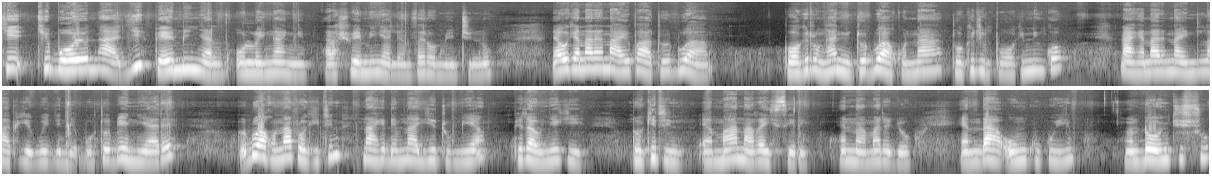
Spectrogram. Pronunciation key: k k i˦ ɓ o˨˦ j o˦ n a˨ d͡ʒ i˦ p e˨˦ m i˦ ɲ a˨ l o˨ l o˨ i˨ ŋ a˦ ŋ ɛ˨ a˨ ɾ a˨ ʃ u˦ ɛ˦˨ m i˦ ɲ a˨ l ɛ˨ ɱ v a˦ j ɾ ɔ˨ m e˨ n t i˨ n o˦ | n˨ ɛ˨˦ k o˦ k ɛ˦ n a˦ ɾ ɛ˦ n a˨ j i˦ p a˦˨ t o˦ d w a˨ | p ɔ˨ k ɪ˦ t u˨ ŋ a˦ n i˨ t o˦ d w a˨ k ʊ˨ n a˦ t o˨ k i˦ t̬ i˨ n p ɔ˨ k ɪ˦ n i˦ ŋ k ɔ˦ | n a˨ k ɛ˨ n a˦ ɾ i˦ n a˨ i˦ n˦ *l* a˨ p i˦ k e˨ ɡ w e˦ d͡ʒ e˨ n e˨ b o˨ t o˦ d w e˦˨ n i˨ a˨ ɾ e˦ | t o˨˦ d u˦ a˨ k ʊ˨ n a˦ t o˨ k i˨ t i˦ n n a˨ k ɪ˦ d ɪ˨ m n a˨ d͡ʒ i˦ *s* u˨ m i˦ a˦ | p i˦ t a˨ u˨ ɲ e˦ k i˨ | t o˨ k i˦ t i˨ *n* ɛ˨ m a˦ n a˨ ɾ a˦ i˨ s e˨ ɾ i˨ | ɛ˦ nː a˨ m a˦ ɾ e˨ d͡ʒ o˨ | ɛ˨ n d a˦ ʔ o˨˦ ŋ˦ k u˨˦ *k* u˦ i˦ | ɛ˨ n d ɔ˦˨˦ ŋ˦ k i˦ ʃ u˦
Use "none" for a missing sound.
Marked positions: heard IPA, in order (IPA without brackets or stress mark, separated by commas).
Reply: l, t, n, k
